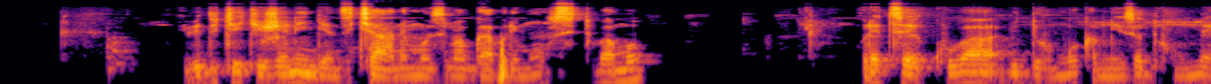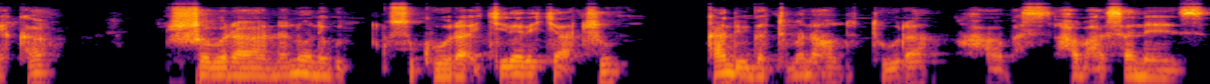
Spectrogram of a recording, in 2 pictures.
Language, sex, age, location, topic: Kinyarwanda, male, 25-35, Huye, agriculture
